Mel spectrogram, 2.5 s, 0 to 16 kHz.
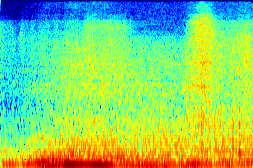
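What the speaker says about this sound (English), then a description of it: "A pretty smooth 4-cylinder engine." A Mitsubishi 1.5-litre four-cylinder engine idles nearby in a steady low rumble, smooth and even, with a slight swell in the middle and no talking.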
